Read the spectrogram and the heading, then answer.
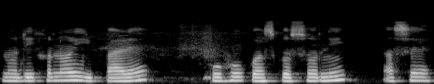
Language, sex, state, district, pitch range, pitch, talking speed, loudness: Assamese, female, Assam, Sonitpur, 165-185 Hz, 170 Hz, 70 wpm, -16 LUFS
